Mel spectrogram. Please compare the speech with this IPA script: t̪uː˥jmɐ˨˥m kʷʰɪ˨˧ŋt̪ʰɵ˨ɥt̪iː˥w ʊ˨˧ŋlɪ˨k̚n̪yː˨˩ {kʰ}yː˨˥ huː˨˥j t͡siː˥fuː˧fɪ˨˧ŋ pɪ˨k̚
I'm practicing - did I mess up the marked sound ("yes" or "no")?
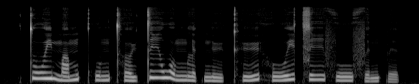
no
